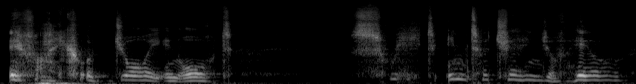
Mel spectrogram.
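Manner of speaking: slow wistful lament, voice straining high; aching plaint. A narrator's reading. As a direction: linger over each word as if the joy is lost to him. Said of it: "his bursting passion into plaints thus poured".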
